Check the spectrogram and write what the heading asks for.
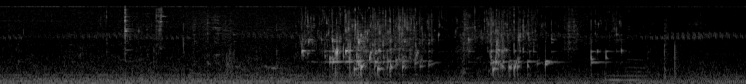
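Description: A wet cloth wrung out by hand over a basin: two faint clicks, then water splashes and drips back into the bowl in two bursts, about three and five seconds in.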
